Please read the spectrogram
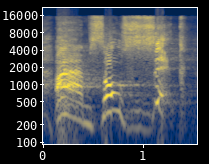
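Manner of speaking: loud rallying preaching; rally the church against corona; roaring rallying speech. Real, not acted. Preacher rallies the congregation.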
